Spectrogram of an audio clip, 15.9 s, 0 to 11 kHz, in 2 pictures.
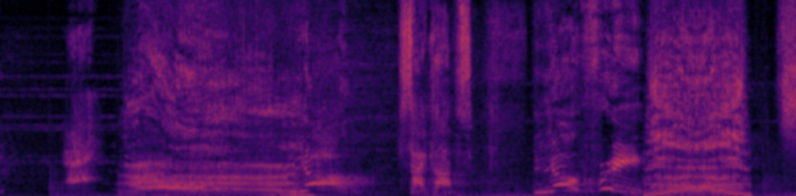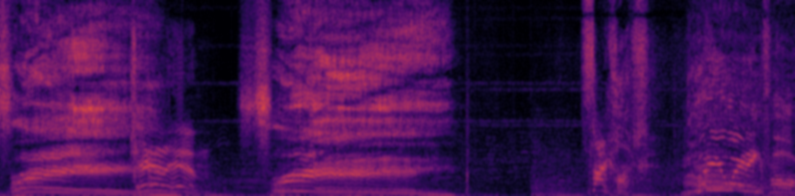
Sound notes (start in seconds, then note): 0.8 growls; 6.4 roars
